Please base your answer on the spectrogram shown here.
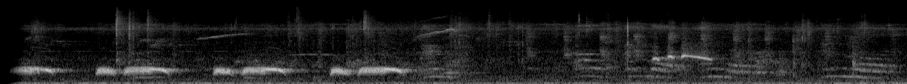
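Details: Spotted dove of the northern type from a breeding farm in Ba Vì, Hanoi, northern Vietnam: four low, mellow, slightly rising-then-falling coo phrases in the first four seconds, then fainter higher whistled calls from other birds.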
